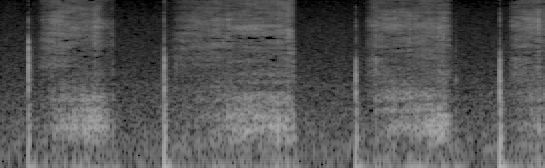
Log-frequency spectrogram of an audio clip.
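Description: A pink chalk stick writes letters on a small flat black chalkboard set in a wooden frame. Each stroke begins with a sharp tap of the chalk on the board, followed by a dry, breathy scrape with a bright hiss and a soft midrange rasp. Brief quiet gaps separate the strokes.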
